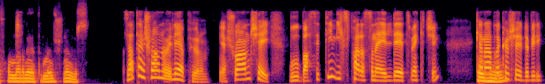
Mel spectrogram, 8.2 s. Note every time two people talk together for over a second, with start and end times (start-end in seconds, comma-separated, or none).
none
